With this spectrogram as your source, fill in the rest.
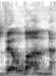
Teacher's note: i more likely pronounce villan with an uh sound of schwa rather than an e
